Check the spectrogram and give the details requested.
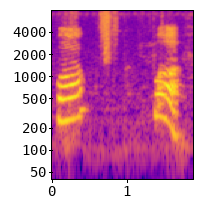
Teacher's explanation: प बोलने के हमारा लिप्स जो होता है आपस में स्पर्श हो रहा है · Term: ओष्ठ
